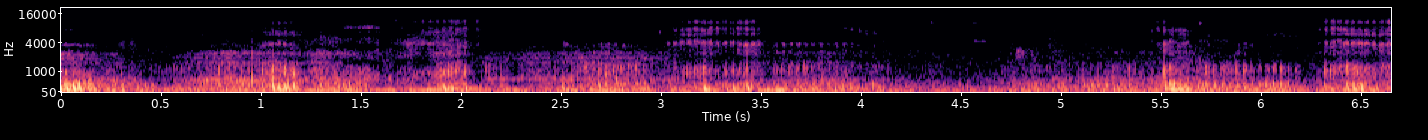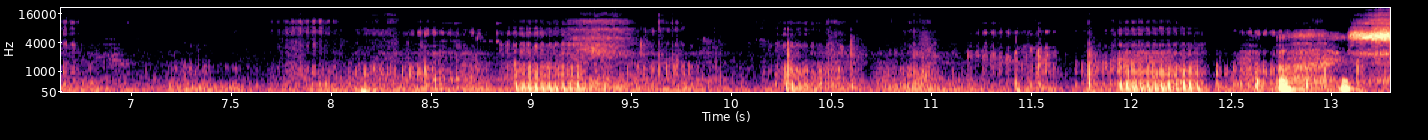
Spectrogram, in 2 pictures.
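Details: Cat purring contentedly, a quiet low rumble in uneven pulses that fades and swells, growing a little louder toward the end with soft handling noises.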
